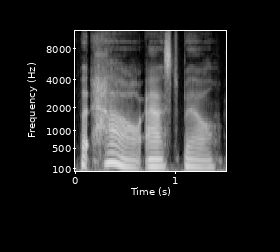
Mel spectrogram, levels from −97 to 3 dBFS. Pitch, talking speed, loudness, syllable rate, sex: 145 Hz, 160 wpm, -17 LUFS, 3.8 syllables/s, female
